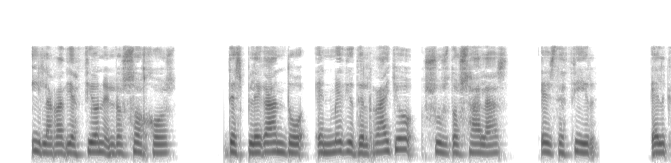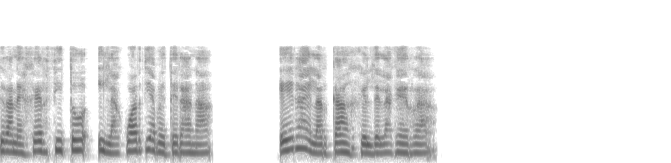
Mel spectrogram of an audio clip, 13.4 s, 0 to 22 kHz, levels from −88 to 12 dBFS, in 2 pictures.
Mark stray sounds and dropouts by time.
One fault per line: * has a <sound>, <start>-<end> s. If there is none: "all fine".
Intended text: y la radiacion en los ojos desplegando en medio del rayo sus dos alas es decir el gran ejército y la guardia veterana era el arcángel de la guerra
all fine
